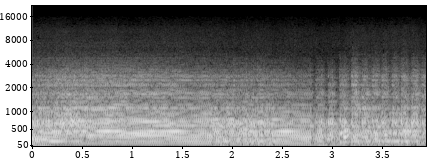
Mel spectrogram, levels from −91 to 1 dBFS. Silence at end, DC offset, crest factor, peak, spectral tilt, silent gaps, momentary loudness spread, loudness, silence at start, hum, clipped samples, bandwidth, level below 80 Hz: 0 s; under 0.1%; 12 dB; -2 dBFS; -8.5 dB/octave; none; 3 LU; -15 LUFS; 0 s; none; under 0.1%; 9.4 kHz; -38 dBFS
